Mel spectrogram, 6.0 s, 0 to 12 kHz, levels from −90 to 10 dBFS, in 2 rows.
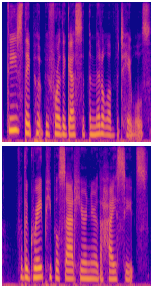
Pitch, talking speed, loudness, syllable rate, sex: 200 Hz, 220 wpm, -18 LUFS, 5.4 syllables/s, female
